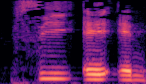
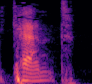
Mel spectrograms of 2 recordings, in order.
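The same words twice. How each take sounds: First: C A N spelled slowly, letter by letter. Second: Can't said low and much softer; softly dismissed. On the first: Pastor spelling the word for the congregation, slow. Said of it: "it means you can do it". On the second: Pastor rejecting the word to the congregation, low and soft. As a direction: drop can't away quietly. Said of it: "not C A N apostrophe T". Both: Shown as a demonstration.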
